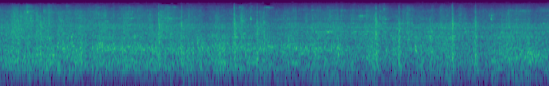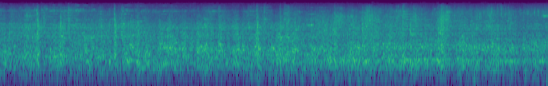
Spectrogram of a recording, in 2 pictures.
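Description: Passenger train carriages rolling past close by, their wheels clicking steadily over the rail joints.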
